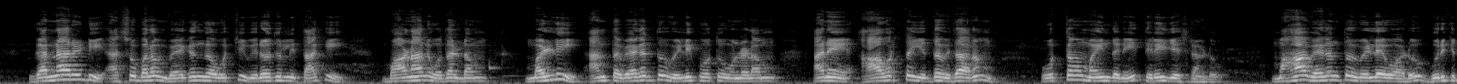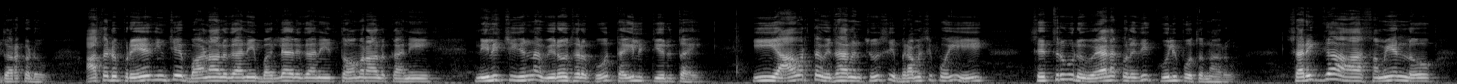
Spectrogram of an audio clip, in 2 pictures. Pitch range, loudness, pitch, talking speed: 150-180 Hz, -21 LUFS, 165 Hz, 95 wpm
